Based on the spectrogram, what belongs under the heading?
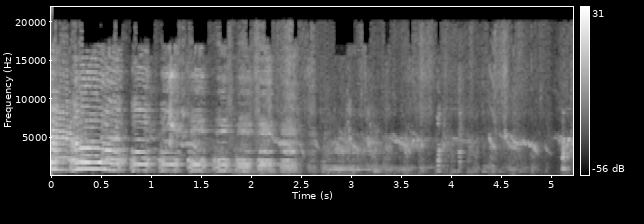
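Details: Kukuak balenggek chicken, a native of Solok in West Sumatra, ending a loud, steady crow that fades over about two seconds, followed by softer chirps and twitters from other birds.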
